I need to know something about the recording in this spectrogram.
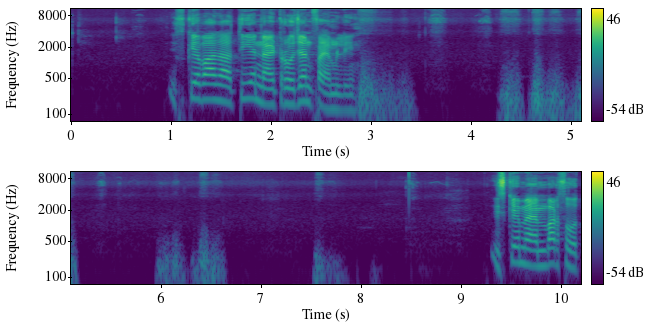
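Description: A man speaks calmly into a headset microphone.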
